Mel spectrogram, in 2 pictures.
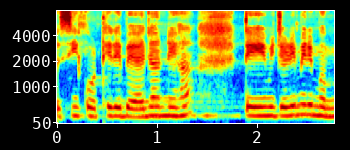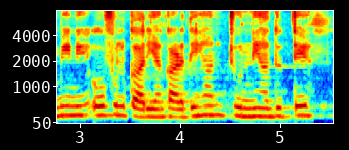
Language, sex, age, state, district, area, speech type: Punjabi, female, 18-30, Punjab, Fatehgarh Sahib, rural, spontaneous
